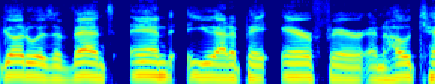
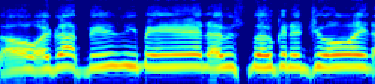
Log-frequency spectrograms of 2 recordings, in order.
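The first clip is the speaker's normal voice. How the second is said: high, lightly voiced lazy stoner; Darren, stoned excuse; 9 semitones higher than usual. Lazy realtor excusing himself to the agent, a high mock-stoner voice. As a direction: imitate a careless pothead brushing it off.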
